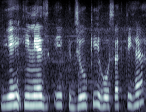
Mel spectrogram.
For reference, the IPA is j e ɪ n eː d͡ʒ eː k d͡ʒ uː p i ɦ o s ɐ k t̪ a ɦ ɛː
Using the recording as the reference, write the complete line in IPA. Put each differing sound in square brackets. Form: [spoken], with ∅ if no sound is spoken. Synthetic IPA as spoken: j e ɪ [m] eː d͡ʒ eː k d͡ʒ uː [k] i ɦ o s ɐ k t̪ [i] ɦ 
